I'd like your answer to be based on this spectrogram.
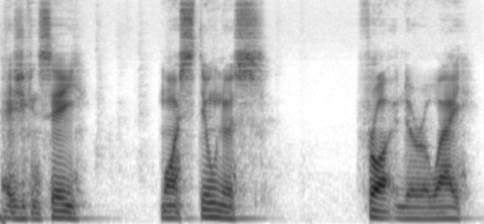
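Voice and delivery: terrible, very low, soft put-on Australian accent. Presenting a comedy bit to viewers, in a terrible fake Australian accent. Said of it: "that terrible, terrible accent".

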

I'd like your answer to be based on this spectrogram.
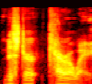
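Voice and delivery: ordinary delivery

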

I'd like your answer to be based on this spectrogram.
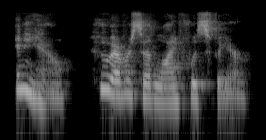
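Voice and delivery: ordinary delivery

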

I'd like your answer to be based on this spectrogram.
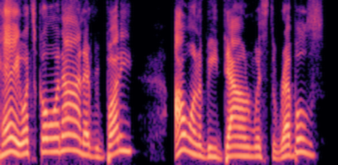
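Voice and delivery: smug know-it-all voice. Mocking how a corporate journalist would talk: mocking a smug journalist. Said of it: "know-it-all, smug journalist from corporate media".

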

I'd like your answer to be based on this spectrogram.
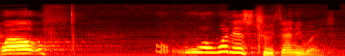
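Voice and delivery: scornful, taunting, swooping, mocking scoff. Explaining a passage, the speaker voices the retort he says we would make: mocking. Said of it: "he wants us to mockingly say".

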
